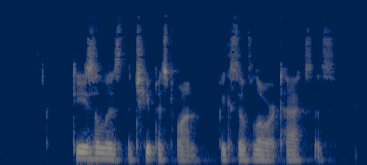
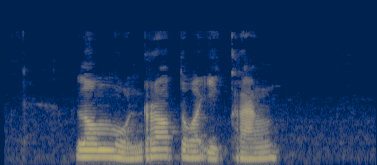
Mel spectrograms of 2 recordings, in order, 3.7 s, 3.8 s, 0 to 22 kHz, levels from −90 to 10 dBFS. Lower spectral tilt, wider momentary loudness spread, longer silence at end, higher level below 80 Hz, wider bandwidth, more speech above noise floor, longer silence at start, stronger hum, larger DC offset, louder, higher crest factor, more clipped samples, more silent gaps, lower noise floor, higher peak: second, -4 dB/octave vs -8 dB/octave; first, 15 LU vs 11 LU; second, 0.35 s vs 1 s; second, -72 dBFS vs -58 dBFS; first, 16 kHz vs 11 kHz; second, 29 dB vs 40 dB; about the same, 0.75 s vs 0.75 s; neither; neither; second, -41 LUFS vs -24 LUFS; about the same, 20 dB vs 18 dB; neither; neither; first, -70 dBFS vs -62 dBFS; second, -22 dBFS vs -6 dBFS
